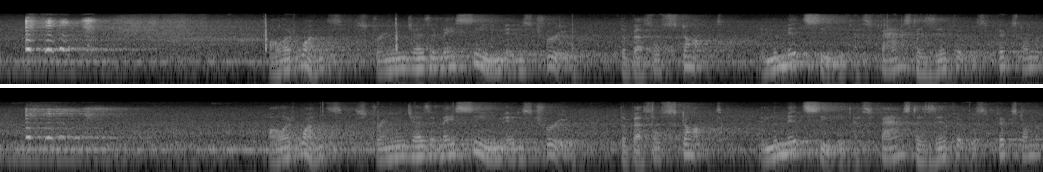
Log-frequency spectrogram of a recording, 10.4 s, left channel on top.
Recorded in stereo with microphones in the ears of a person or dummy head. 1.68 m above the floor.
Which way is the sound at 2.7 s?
15° right (ahead or behind).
